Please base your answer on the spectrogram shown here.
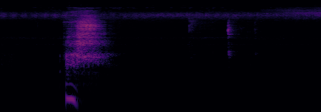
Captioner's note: Jenny sighs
